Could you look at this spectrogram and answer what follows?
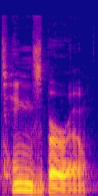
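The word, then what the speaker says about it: Tyngsborough: in Massachusetts we have a town name called tingbo we have the same ending the burrow similar to Marl burrow next on our list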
